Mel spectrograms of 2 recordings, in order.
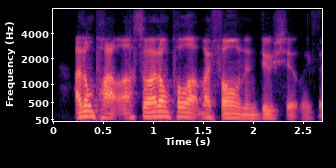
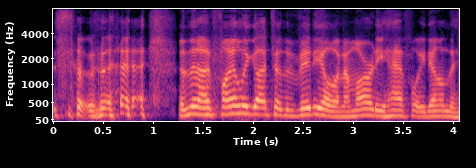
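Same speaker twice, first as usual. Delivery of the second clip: laughing, higher and louder; 8 semitones higher, 5 dB louder than usual. Real, not acted. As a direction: talk through a burst of laughter. Laughing while recounting crash.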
